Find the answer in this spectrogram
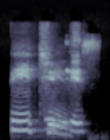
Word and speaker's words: teaches: teaches. Teaches. Teaches English. Ahí siempre se le agrega la ES y se pronuncia distinto.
